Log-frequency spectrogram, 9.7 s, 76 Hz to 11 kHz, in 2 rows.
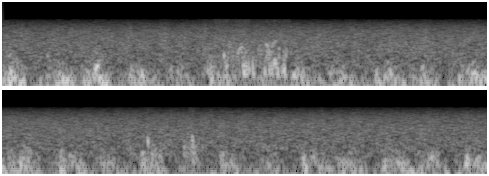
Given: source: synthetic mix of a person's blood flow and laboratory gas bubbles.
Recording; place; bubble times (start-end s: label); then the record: Doppler ultrasound of blood flow; precordium
1.99-2.88 s: bubbles
2.92-2.99 s: bubbles
6.21-6.46 s: bubbles
6.64-6.85 s: bubbles
From the record:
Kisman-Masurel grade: 223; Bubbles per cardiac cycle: several, 3 to 8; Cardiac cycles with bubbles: 10 to 50%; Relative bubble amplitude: loud (0.450 to 0.775); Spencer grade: 2 (many but less than half of the cardiac periods contain bubble signals, singularly or in groups); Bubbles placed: anywhere in the cardiac cycle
